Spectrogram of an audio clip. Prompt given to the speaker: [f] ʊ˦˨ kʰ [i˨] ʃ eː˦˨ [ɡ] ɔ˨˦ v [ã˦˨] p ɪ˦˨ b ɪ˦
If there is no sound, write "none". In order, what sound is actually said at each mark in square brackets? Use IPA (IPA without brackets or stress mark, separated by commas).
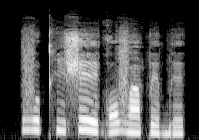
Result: v, i˦˨, ɡ, ã˦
